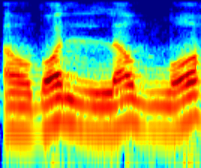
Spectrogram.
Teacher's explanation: ثلاث لامات ورا بعضها لام مرققه اضل وبعدين لام اسم الجلاله مغلظه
